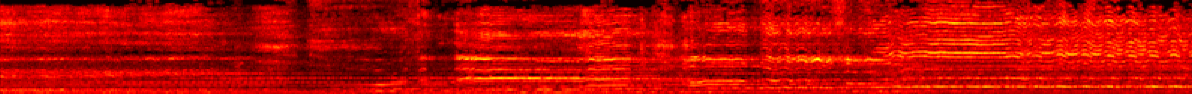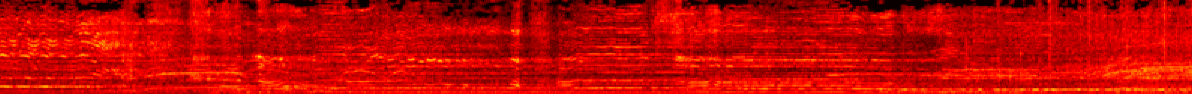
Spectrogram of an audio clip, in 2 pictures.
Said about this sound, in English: singing the national anthem at the Dodgers game. And I've got the audio for you next.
